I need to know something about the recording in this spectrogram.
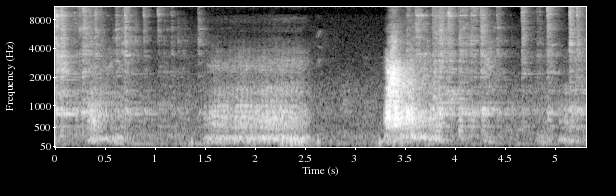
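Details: A Staffy tugging on his new spring pole, a Christmas present: long low rumbling growls, then a sharp loud bark-like outburst near the end, with rattling play noise throughout.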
